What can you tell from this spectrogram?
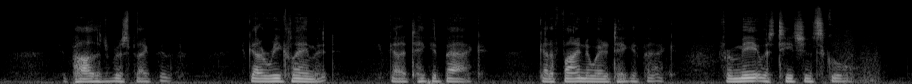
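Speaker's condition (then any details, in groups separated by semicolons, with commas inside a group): Parkinson's disease; diagnosed about 14 years before recording; Rock City Boxing with voice component, shouting counts, almost 4 years, Jayco's gym, Sarasota; some speech issues, ice water harms vocal cords, drinks warm water, speech therapy judged unnecessary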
